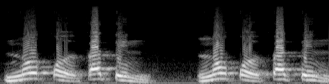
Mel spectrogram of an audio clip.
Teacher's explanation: طا ساکن پر قلقلہ کریں گے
